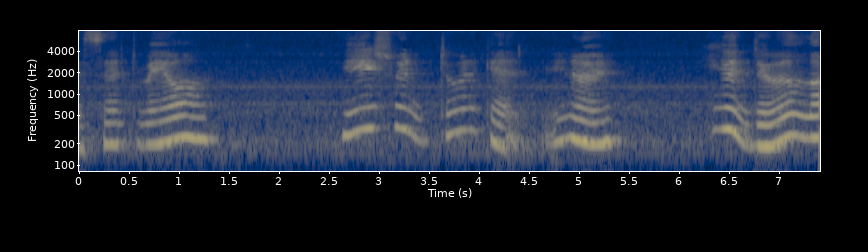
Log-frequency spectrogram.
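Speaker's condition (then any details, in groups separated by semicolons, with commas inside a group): Friedreich's ataxia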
